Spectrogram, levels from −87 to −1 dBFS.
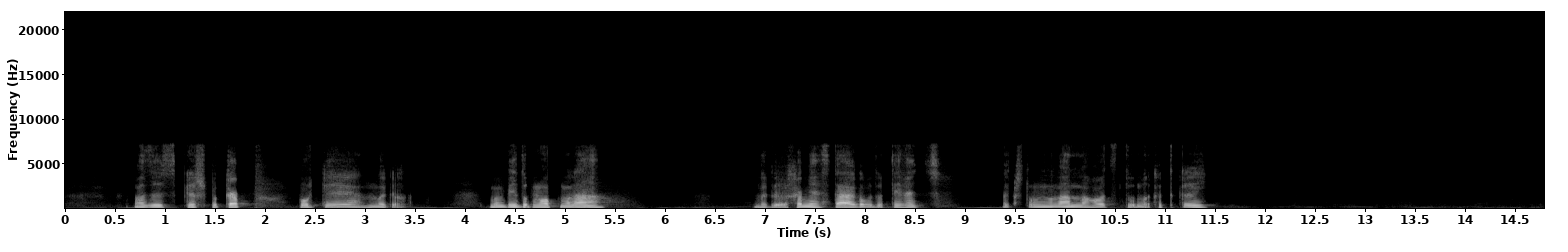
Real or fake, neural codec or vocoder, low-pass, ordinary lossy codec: fake; codec, 44.1 kHz, 2.6 kbps, DAC; 7.2 kHz; none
